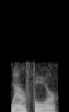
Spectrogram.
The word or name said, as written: wherefore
